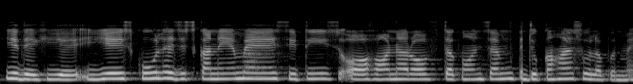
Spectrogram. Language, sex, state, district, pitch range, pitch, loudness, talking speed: Hindi, female, Maharashtra, Solapur, 235-260 Hz, 250 Hz, -23 LUFS, 180 wpm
